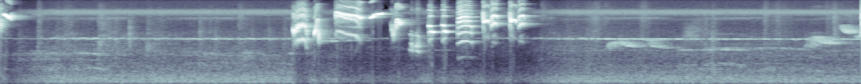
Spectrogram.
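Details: Orange-headed thrush singing energetically, played as a lure for quiet birds: after several seconds of low background hiss, a three-second burst of rapid, varied high chirps and trills, then quiet again.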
